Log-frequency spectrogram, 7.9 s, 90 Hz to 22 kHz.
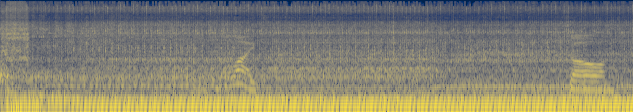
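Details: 2006 Dodge Ram 2500 5.9 Cummins diesel running after bypassing a suspected bad relay to fix a no-crank, no-start: even diesel clatter at a steady idle with no misses or stumbles; running healthy.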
